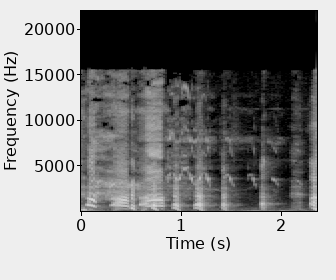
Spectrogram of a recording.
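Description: A chicken squawks loudly in a rapid run of sharp, descending cries, about eight in a row, the later ones spaced slightly farther apart. No one speaks.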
